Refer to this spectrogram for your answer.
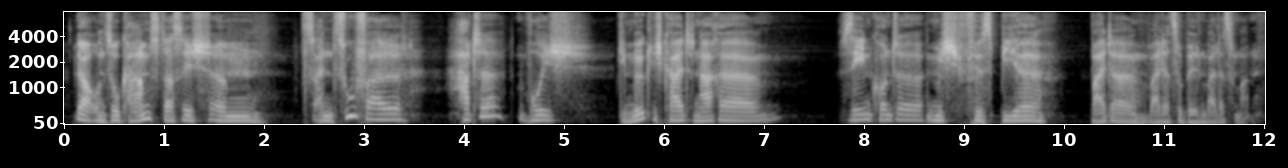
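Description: On a very clean recording with a silent background, a man with a medium pitch and ordinary pitch variation speaks very slowly, somewhat breathy, with long, frequent pauses. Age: 40s. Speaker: brewery founder and gardener. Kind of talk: interview.

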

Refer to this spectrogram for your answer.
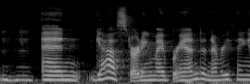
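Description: A woman with a plain, everyday voice at a medium pitch, fairly even in intonation and fairly quick in pace, on a very clean recording with a silent background. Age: 20s. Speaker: army wife, teacher and stay-at-home mom. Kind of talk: casual chat.

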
